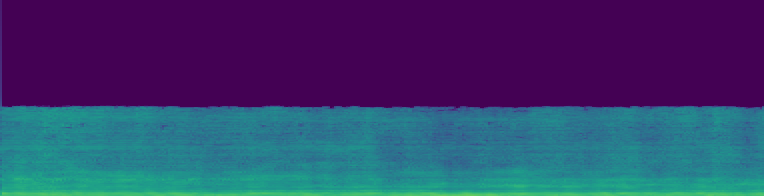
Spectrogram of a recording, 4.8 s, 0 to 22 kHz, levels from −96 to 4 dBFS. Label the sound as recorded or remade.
remade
